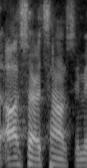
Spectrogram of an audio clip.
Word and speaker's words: Ausar Thompson: How do you say his name? Ausar Thomas. What's his name, man? – Thompson. Yeah. – Yeah, Ausar Thompson, man.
